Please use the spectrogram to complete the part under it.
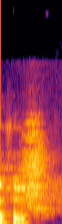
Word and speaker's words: Forró: The only thing that I sort of have been listening to more of is it called Forró? Is that am I saying it right? – Forró. – Forró. Yeah.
